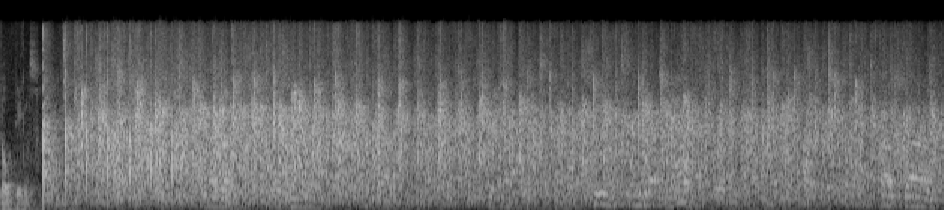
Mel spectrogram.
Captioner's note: applause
